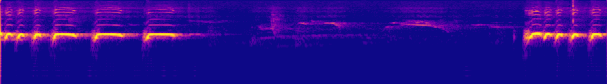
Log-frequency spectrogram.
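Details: Local zebra dove lure song: a fast run of clipped coos at a steady pitch, silence, then another rapid burst begins.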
